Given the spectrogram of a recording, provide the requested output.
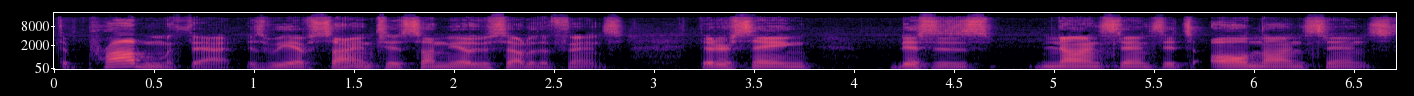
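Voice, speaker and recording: On a very clean recording with a silent background, a man with fairly low pitch speaks in an animated tone at a fairly quick pace. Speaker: podcast host. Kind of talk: monologue. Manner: fast.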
